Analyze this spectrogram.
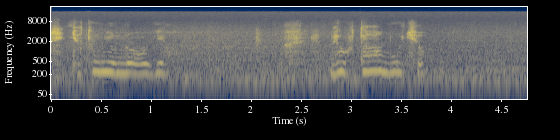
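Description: A woman speaks weakly and close by, with pauses.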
